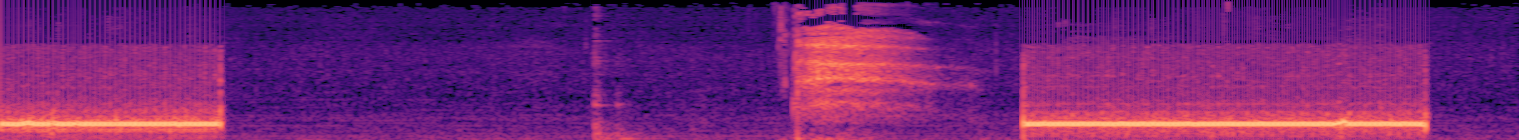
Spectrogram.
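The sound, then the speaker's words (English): A telephone ringback tone sounds twice while a person's number is dialed, each a steady, loud hum lasting about a second or two, separated by a pause holding a faint click and a short burst of noise. “All right, try to dial him and see if it works.”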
